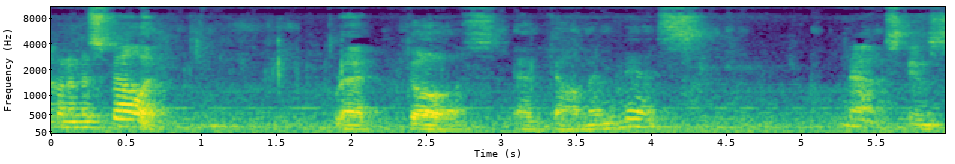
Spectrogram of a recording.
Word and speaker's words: rectus abdominis: listen to me when I say sound it out and over-accentuate the last vowel. If you do that, you're not going to misspell it. Rectus abdominis.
